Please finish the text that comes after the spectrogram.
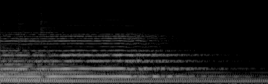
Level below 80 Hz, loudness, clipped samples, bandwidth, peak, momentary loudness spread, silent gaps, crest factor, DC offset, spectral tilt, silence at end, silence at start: -68 dBFS; -33 LUFS; under 0.1%; 12 kHz; -20 dBFS; 16 LU; none; 14 dB; under 0.1%; -6.5 dB/octave; 0 s; 0 s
